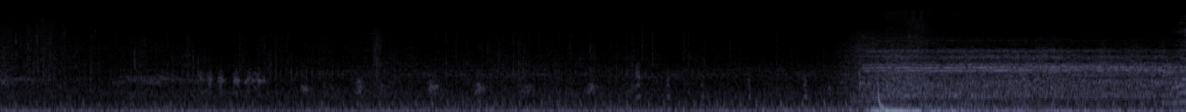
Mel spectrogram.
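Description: Footsteps scuff on a hard dirt floor.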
